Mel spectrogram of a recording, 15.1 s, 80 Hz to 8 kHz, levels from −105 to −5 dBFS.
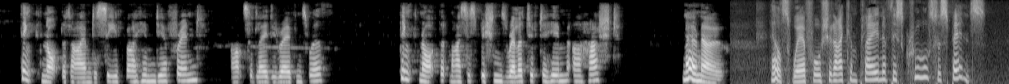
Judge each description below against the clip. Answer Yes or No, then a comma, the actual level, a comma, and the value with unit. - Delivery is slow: Yes, slow, 130 wpm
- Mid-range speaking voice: No, high, 200 Hz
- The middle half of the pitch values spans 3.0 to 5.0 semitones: Yes, average, 3.3 semitones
